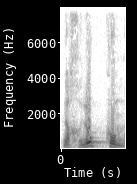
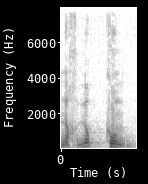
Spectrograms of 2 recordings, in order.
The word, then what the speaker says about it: نخلقكم: طبعا يعني هنا إما أن يكون الإدغام كاملا: ألم نخلقكم، نخلقكم هكذا بدون أن تنطق القاف أبدا، ألم نخلقكم من ماء مهين، أو يعني ممكن أن يعني يكون هناك أثر للقاف: ألم نخلقكم، ألم نخلقكم من ماء مهين، من ماء مهين، نطفة مهينة.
